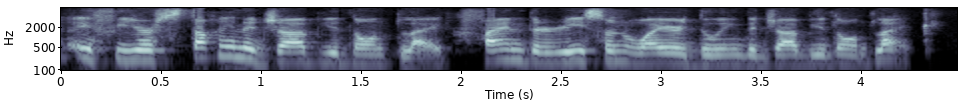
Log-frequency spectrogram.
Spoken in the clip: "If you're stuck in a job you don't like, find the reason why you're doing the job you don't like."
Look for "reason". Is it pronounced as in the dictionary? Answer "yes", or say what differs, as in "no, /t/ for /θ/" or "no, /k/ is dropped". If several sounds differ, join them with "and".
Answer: no, /s/ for /z/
